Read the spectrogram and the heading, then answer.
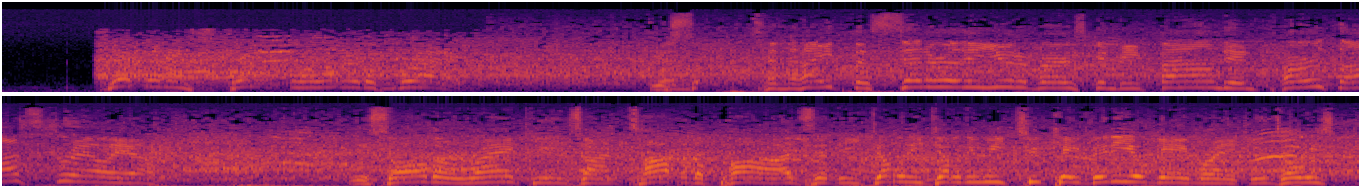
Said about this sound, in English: I'm going to, in fact, play an audio here regarding Tiffany Stratton because of the performance that she put on today and the crowd reaction when Tiffany came out, man. Listen to this ovation.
